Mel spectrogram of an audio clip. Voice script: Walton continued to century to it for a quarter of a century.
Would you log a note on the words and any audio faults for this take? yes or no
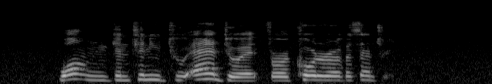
yes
